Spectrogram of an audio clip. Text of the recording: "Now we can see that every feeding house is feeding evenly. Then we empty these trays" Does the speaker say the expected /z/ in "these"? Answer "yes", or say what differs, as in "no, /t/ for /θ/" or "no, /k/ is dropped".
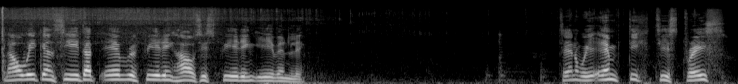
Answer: no, /s/ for /z/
